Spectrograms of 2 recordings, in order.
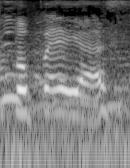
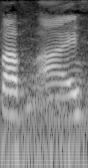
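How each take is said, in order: First: The name ends with a two-syllable 'eyas' sound. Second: The name ends with the English word 'eyes'. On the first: The speaker calls it right. "It's Popeyas" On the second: The speaker calls it wrong. "No, it's not Pop Eyes"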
